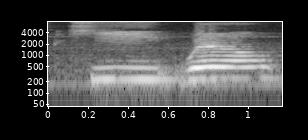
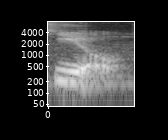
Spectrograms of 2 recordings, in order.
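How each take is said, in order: First: It is said as two separate full words. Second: It is said as one contracted syllable.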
